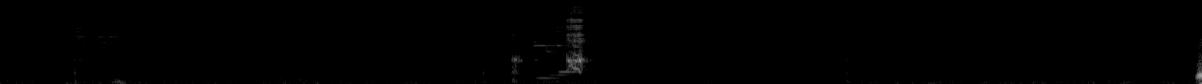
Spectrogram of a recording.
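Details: Real actively dying patient in hospice: brief, faint gasping catches separated by long silent pauses, about four in twelve seconds at irregular intervals: agonal breathing.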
